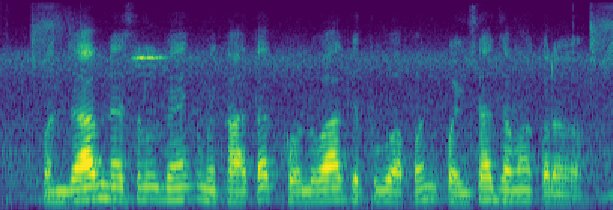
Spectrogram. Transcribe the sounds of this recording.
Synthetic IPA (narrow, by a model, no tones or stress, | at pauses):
pəɲd͡ʒaːbnɛːsəɾibɛ̃ːŋkmẽkʰaːt̪akʰoːlʋaket̪uəpənpəɪsad͡ʒəmakəɾə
